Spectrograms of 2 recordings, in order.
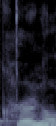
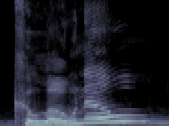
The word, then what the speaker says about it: colonel: It's like this word kernel, for example. If I just look at how this word is written, I want to say colonel, colonel, something like that, but in reality, the pronunciation is colonel.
